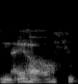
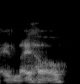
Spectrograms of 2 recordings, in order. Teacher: a lot of words to start with n they'll use l instead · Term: swap the N with the L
